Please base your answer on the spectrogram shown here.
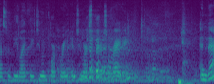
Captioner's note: congregation laughs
